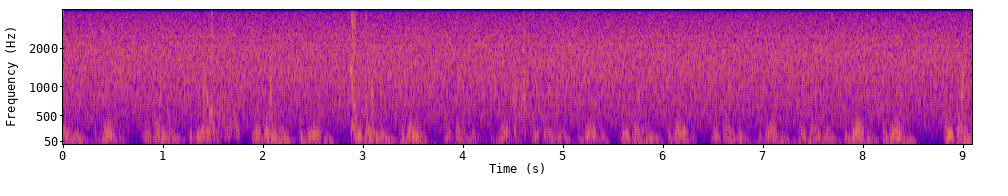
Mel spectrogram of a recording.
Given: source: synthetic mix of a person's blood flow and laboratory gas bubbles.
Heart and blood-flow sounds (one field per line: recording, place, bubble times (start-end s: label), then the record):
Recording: Doppler ultrasound of blood flow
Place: precordium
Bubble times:
1.37-1.78 s: bubbles
2.85-3.09 s: bubbles
4.46-4.83 s: bubbles
From the record:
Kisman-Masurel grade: 121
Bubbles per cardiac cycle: 1 to 2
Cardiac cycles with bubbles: 10 to 50%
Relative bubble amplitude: barely perceptible (0.100 to 0.250)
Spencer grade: 2 (many but less than half of the cardiac periods contain bubble signals, singularly or in groups)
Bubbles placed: anywhere in the cardiac cycle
